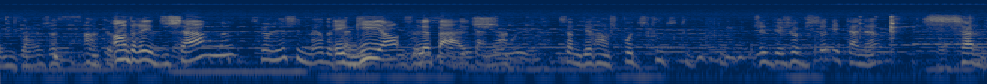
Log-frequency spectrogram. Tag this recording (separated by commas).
Music, Speech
